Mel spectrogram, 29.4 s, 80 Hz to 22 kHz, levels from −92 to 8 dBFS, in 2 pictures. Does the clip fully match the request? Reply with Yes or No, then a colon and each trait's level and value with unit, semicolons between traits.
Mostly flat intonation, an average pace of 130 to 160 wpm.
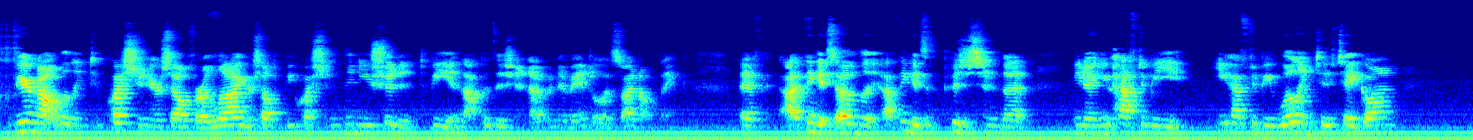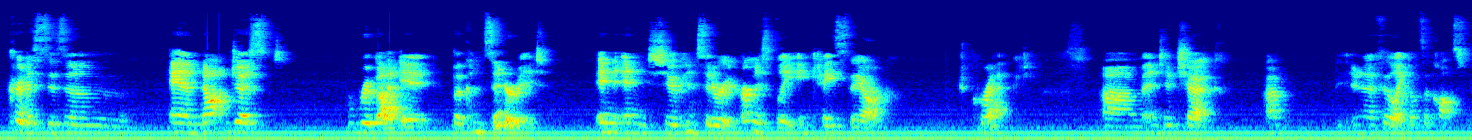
No: narrow, 0.7 semitones; average, 170 wpm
